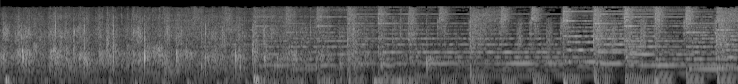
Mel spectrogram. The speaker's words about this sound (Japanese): どうぞ大きな拍手をお願いいたします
